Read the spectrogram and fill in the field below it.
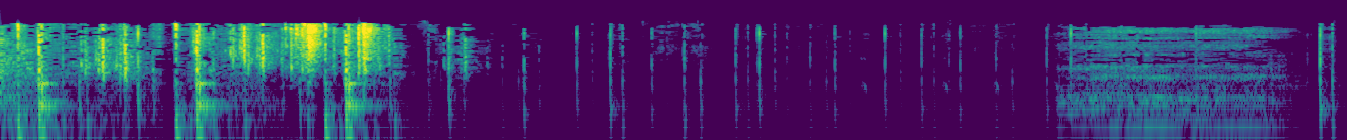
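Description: Boards are hammered onto a window frame with sharp knocks.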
